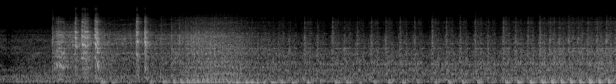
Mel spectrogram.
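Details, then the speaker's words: Minerva MX 150 flood victim, fully rebuilt with new standard Megapro piston after very rough noises: few sharp cranking clicks, then catches to an even, slightly tappety idle; fairly smooth now, typical vertical-cylinder sound. "piston tegak atau piston vertikal seperti itu tidak bisa halus 100% apalagi hp-nya HP murahan jadi suaranya yang kasar dan yang halus kadang tidak terlalu beda lebih sama tapi ini sudah lumayan halus dibandingkan dengan yang kema"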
